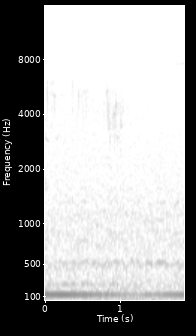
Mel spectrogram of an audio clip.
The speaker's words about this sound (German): Du hörst sogar Bienen um dich herum. Es ist Frühling. Es ist Frühling.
